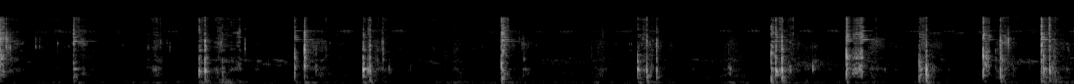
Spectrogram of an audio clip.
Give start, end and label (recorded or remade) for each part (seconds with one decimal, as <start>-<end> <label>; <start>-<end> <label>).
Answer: 0.0-0.4 recorded; 0.4-1.8 remade; 1.8-10.7 recorded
